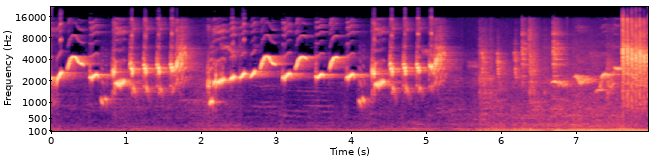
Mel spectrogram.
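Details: Luring song of a white-rumped shama for birds gone quiet: a whistled phrase with a low note and rising trill, repeated three times, then softer scattered whistles over a low rumbling background.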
